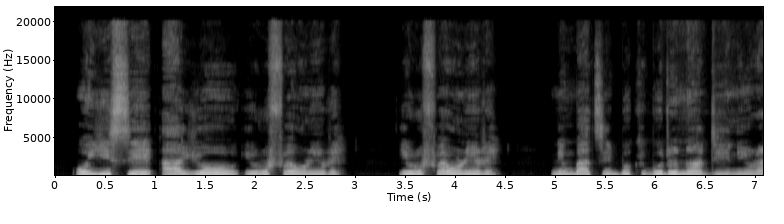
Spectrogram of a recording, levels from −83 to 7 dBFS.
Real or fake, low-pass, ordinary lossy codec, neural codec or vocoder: fake; none; none; vocoder, 48 kHz, 128 mel bands, Vocos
